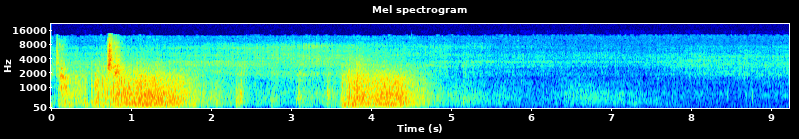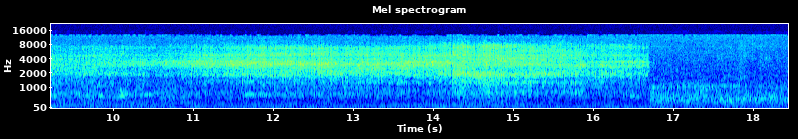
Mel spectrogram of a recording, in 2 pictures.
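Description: Two loud explosions about four seconds apart, the first just after a couple of sharp cracks, each dying away within a second or two; then only a faint hiss.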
